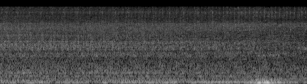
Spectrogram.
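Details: 2022 model petrol car that had a P0300 random/multiple cylinder misfire with the malfunction light on, after reconnecting a loose injector connector: steady, even idle with no stumble or shake, warning light off; now running normally.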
